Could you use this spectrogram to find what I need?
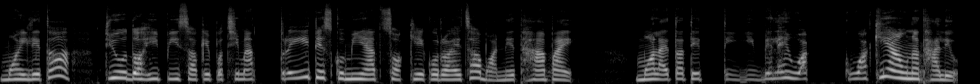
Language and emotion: Nepali, disgusted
